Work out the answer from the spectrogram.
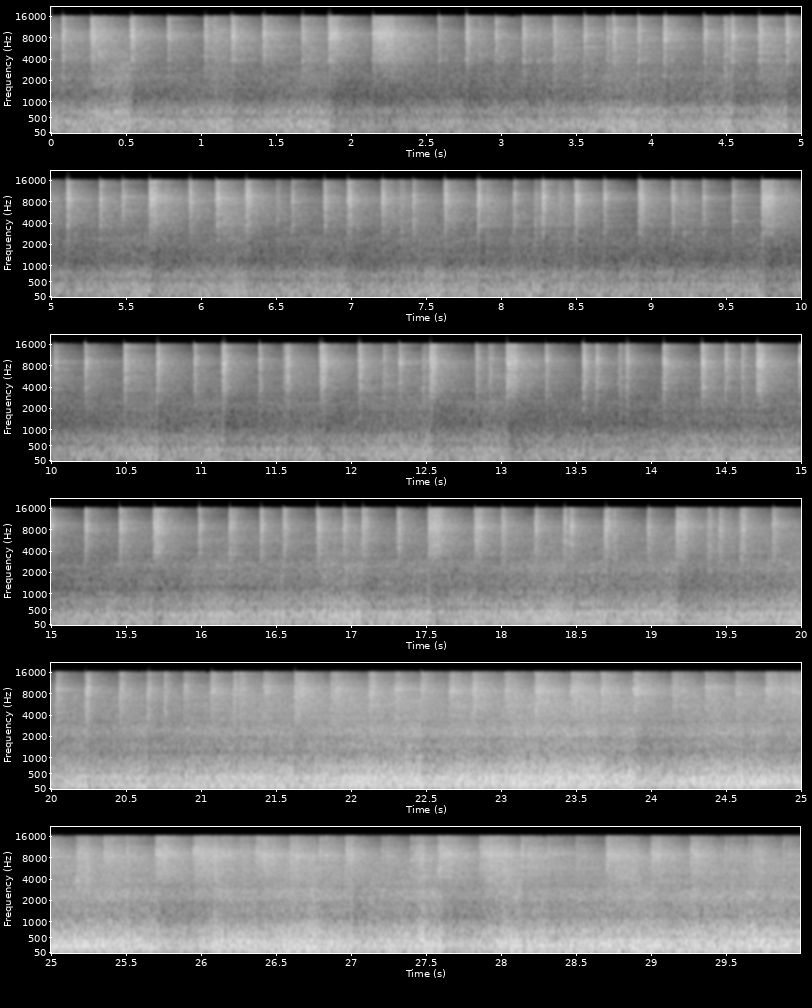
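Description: Diesel-hauled passenger train (SRT Class GEA locomotive and coaches) pulling slowly out of the station. Its wheels click rapidly over rail joints and points. About twenty seconds in, the sound grows into a louder, steady rumble as the coaches roll by close.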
